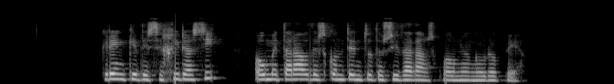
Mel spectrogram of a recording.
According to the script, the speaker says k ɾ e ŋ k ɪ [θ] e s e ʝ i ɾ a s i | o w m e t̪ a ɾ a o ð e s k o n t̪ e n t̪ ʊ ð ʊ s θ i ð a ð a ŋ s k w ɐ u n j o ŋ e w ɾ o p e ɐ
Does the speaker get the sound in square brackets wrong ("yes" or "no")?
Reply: yes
